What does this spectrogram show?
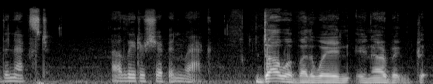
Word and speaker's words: Dawa: say that a member of the, is it Dawa? Is that how that's pronounced? Yes. The Dawa party, who was at the Sunday meetings when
